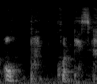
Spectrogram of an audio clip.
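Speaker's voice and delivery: breathless whispered "oh my goodness"; whispered dismay. Real, not acted. Reacting to the story, whispered dismay. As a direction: hush it out in dismay.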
